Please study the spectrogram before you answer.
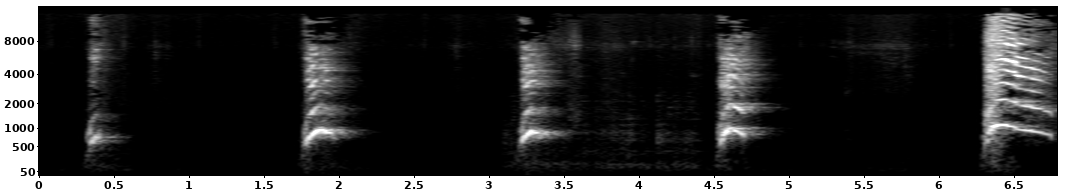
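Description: A red fox gives short, hoarse barks spaced roughly every one to two seconds.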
